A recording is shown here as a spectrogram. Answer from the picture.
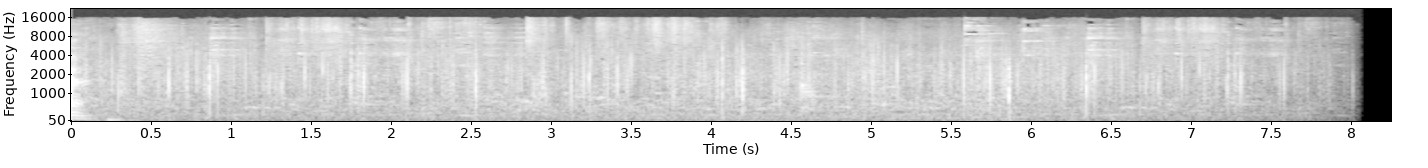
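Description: Vinyl record surface noise: a steady crackling hiss with scattered irregular pops and clicks, fading out near the end.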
